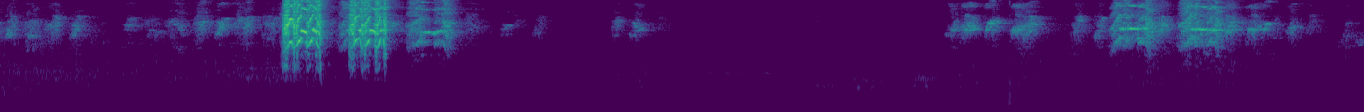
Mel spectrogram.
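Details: In the evening a green-cheeked conure twitters softly, breaks into two loud harsh squawks and a shorter rasp, falls quiet, then resumes with buzzy chirping.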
